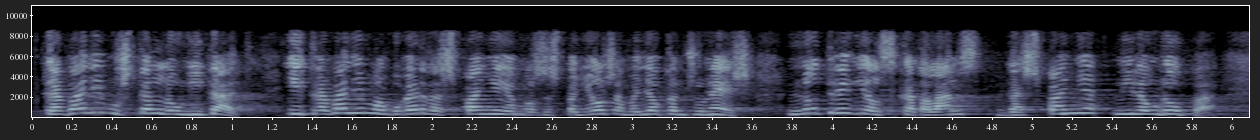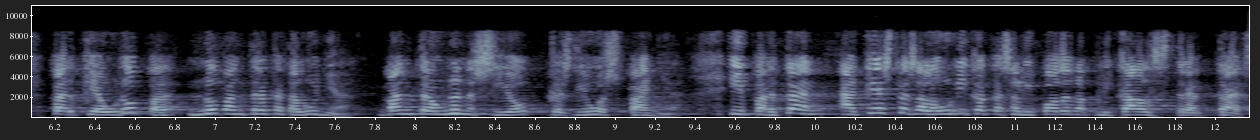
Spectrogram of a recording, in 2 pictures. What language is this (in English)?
Catalan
